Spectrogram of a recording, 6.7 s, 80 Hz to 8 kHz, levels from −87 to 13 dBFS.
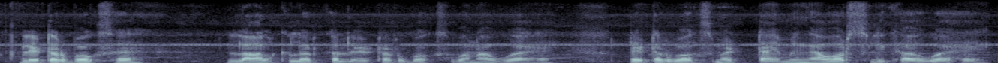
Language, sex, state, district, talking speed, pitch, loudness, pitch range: Hindi, male, Jharkhand, Garhwa, 170 wpm, 100 Hz, -21 LUFS, 100-105 Hz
